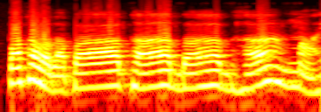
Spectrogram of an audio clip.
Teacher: उसके बाद आता है ओष्ठ, यानी प, फ, ब, प, फ, ब, भ, म, यानी प वर्ग का उच्चारण स्थान।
